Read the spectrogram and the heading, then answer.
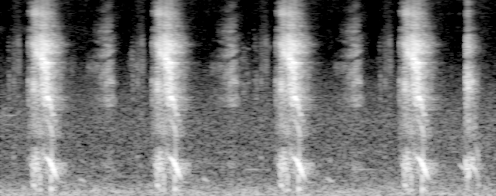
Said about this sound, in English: Oh, the excitement and exhilaration of a sneeze in the wild. Happy little explosions created by the noble nose.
